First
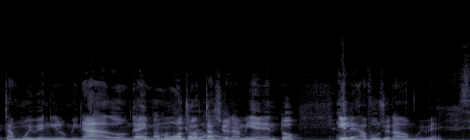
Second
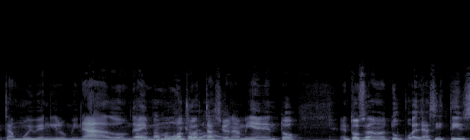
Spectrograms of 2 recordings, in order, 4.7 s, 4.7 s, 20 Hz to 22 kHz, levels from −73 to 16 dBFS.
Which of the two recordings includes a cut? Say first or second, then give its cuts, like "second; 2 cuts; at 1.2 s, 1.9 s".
first; 1 cut; at 3.4 s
